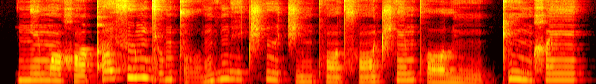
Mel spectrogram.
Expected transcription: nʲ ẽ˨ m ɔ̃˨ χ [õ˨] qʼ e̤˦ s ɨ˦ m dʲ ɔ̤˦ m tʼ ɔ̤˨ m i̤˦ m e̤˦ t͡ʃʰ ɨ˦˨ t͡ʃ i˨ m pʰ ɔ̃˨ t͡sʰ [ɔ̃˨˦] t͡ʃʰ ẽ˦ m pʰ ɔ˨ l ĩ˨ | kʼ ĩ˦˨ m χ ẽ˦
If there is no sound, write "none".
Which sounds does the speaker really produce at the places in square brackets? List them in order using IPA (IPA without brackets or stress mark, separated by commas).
ɔ̃˨, ɔ̃˨˦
